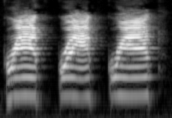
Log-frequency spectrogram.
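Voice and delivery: loud quacking duck voice; a duck greeting each guest at the door with loud quacks. Acted. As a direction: quack it out brightly like a little duck. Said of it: "The pigs arrived next".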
